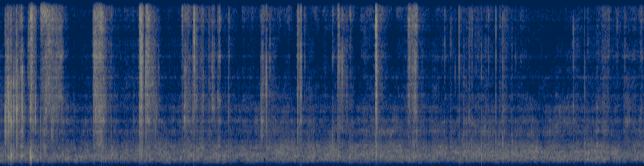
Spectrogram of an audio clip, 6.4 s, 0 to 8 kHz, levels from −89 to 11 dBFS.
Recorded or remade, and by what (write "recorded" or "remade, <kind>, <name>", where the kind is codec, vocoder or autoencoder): remade, codec, HILCodec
